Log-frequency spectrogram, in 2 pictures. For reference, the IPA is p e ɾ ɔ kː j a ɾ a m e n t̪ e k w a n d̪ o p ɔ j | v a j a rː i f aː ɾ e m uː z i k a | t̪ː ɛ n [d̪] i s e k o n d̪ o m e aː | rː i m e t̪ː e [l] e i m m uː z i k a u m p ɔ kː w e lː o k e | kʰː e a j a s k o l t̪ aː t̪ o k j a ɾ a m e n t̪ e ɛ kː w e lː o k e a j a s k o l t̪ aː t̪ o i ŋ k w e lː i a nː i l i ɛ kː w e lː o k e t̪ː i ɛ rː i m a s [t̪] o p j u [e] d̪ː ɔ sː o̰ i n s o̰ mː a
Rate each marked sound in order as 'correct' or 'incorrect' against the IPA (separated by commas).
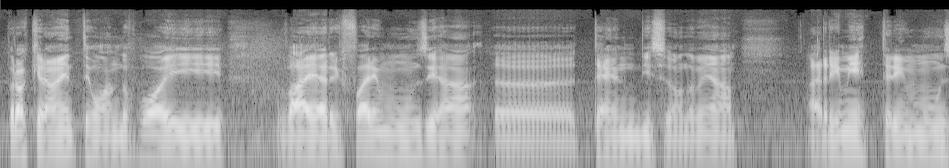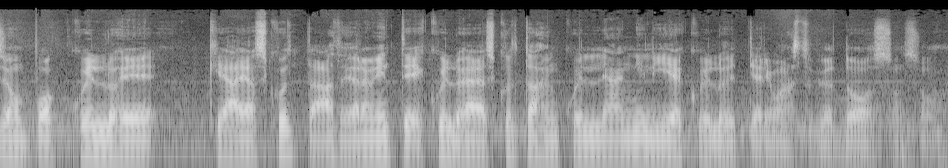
correct, incorrect, correct, incorrect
